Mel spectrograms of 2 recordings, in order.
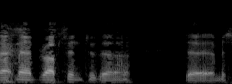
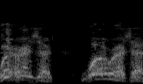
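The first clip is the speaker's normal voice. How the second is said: very high-pitched, gruff, mock yell. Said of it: "But in this one, he kept on on Bane".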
